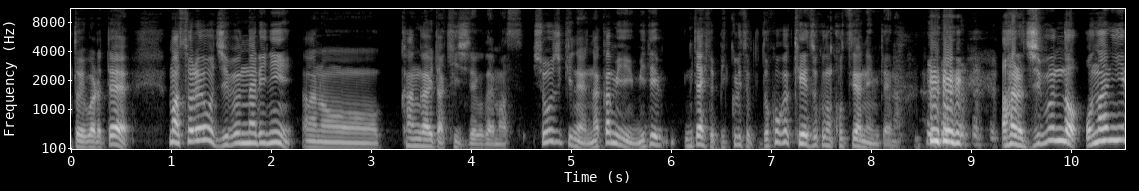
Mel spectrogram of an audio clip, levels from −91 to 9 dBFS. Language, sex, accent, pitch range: Japanese, male, native, 165-255 Hz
